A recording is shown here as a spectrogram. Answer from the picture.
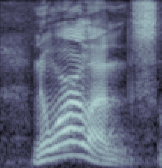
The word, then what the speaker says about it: New Orleans: New Orleans. That's how they pronounce it. New Orleans, like Savannah, another bigger party in the street.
